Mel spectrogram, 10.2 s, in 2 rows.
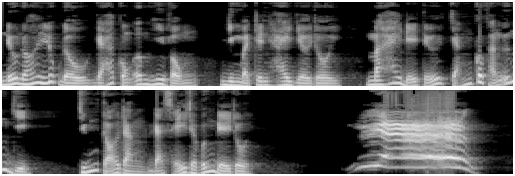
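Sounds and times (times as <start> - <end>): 
speech: 0.0 - 7.7
enraged man's roar: 8.6 - 9.9.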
